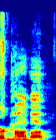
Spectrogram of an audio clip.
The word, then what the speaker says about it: Merkaba: I say Merkaba, Merkab. What's the right way to say it? I say Merkaba. It's Merkaba. Merkaba. Merkaba.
